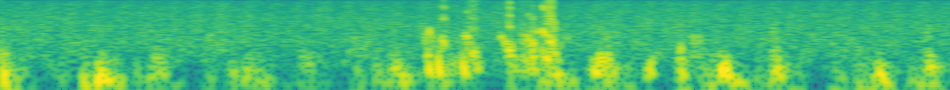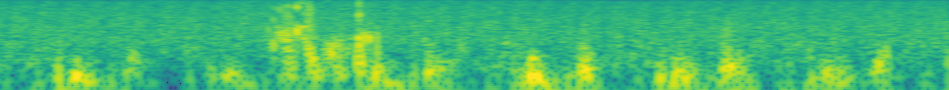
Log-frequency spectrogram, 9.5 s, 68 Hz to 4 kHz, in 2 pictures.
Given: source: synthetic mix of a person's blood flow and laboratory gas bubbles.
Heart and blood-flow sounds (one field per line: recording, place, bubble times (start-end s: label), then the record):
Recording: Doppler ultrasound of blood flow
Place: precordium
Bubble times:
2.09-2.26 s: bubbles
2.28-2.43 s: bubbles
2.47-2.85 s: bubbles
2.93-3.10 s: bubbles
3.22-3.30 s: bubbles
3.36-3.52 s: bubbles
6.06-6.67 s: bubbles
9.46-9.50 s: bubbles
From the record:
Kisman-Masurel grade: 222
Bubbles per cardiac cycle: several, 3 to 8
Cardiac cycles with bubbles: 10 to 50%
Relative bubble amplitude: moderate (0.250 to 0.450)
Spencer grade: 2 (many but less than half of the cardiac periods contain bubble signals, singularly or in groups)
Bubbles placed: anywhere in the cardiac cycle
